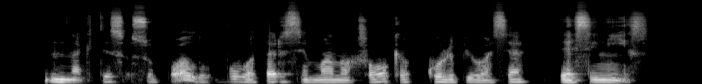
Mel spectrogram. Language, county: Lithuanian, Vilnius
